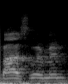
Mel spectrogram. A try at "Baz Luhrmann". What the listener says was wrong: Boslerman. Baz Luhrmann. You're saying it like it's all one name. Baz Luhrmann.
